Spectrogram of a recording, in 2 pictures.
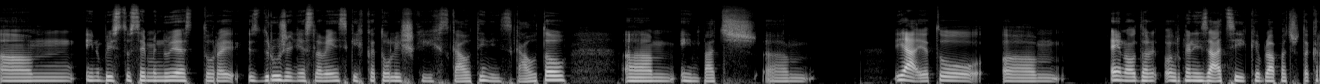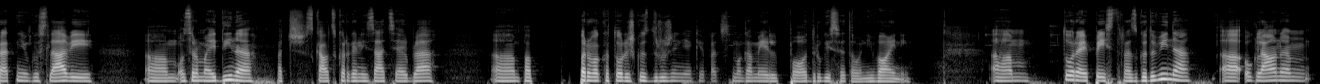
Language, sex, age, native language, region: Slovenian, female, 18-29, Slovenian, Gorenjska region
